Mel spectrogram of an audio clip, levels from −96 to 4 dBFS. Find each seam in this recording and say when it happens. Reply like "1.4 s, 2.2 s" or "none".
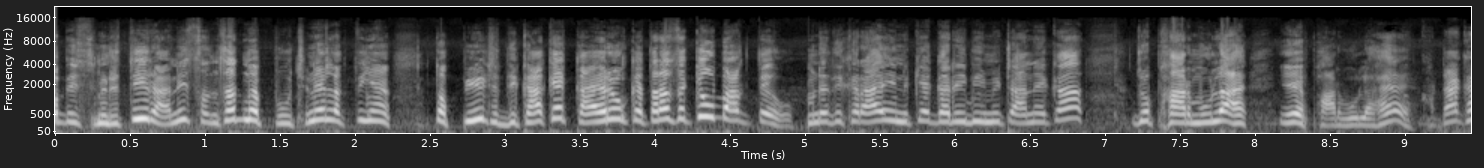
5.0 s

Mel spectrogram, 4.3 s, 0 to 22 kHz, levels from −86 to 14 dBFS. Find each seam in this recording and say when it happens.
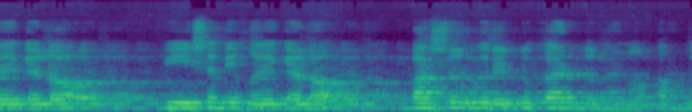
none

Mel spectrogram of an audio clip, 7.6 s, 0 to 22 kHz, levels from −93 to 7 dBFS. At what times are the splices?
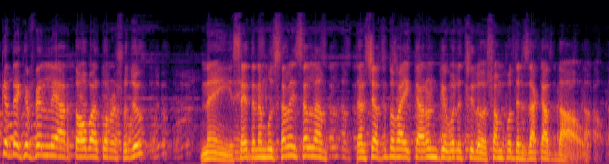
4.2 s

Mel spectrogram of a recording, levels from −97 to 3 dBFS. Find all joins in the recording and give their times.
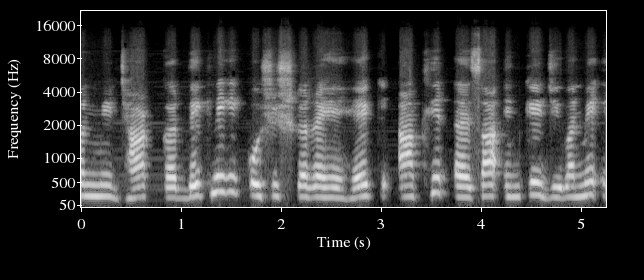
none

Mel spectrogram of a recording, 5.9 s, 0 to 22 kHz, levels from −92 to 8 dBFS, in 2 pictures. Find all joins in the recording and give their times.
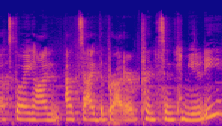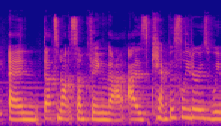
none

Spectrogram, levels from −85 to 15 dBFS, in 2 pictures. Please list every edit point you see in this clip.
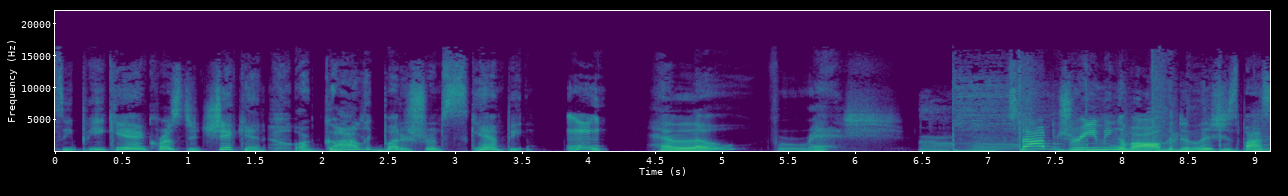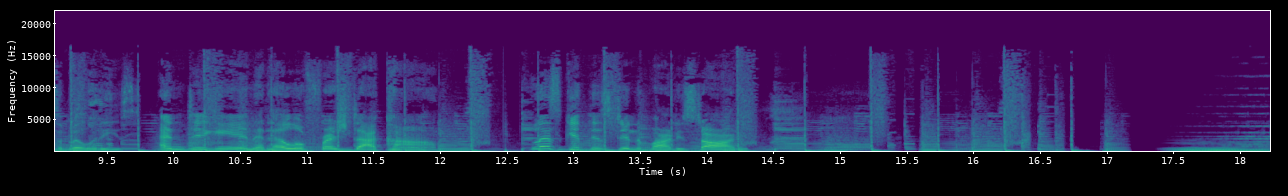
17.2 s

